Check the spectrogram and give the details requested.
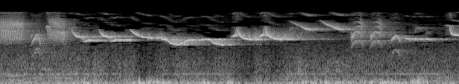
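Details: Competing in a Florianópolis singing tournament on 11-12-2011, a black male chestnut-bellied seed finch that placed second delivers rapid looping whistled notes, falling then climbing in a smooth run, over a low room hum.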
